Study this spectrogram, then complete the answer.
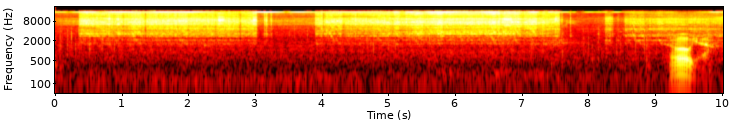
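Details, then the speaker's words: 1974 Montgomery Ward Airline 19-inch portable color tube television, soft-start light bulb bypassed: thin steady high-voltage hiss over quiet background as high voltage comes up normally; raster then appears. "I hear some high voltage hissing"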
